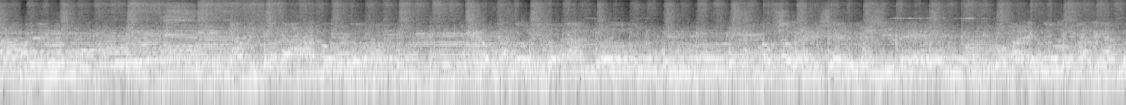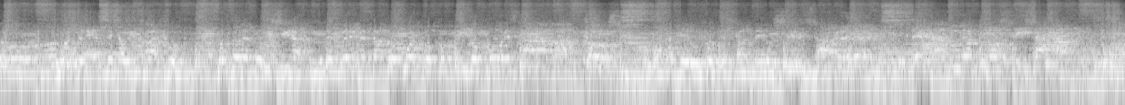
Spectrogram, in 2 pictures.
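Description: Rock band playing live: electric guitars, bass and drums, recorded from the audience on a camcorder's built-in microphone.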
